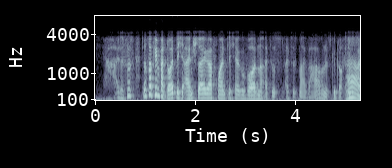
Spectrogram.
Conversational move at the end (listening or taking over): listening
